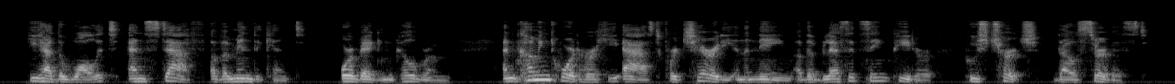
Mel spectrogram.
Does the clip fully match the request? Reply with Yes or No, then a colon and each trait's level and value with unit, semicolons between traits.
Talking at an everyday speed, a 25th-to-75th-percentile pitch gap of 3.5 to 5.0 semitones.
Yes: average, 165 wpm; average, 3.9 semitones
